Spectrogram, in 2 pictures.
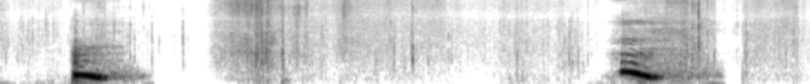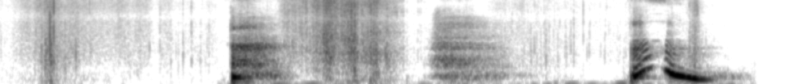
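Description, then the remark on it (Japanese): Crinkly ripping and pressing sounds of diaper tapes being fastened as the finishing step of putting on a diaper, in about four short bursts, each paired with a soft breathy grunt or sigh. No words are spoken. “では、仕上げにテープで留めていきますね。”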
